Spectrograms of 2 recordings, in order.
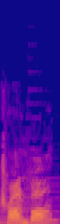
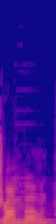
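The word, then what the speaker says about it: Tron Bonne: So up in the top left there, we have Tronbon. I think it actually has to be pronounced Trombone.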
